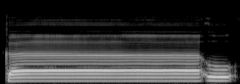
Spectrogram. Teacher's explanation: مد متصل ہے اور اس مد کی مقدار تین الف ہے۔ مد متصل وہ ہوتی ہے جہاں پر حروف مدہ کے بعد حمزہ اسی کلمہ میں ہو۔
